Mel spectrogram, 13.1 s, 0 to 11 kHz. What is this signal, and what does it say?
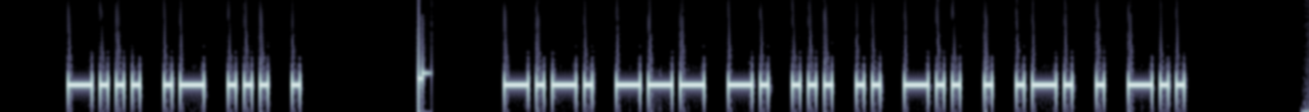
Morse code, heard as a keyed tone, about 15 wpm, 700 Hz. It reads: BASE CONSIDERED
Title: Sets of 5 Words - New Word Drill - 15wpm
